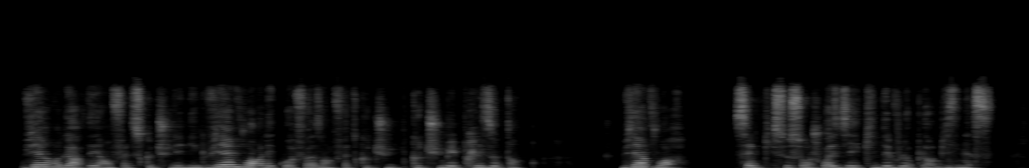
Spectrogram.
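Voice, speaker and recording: An animated, somewhat breathy woman at a fairly high pitch, with ordinary pitch variation and a moderate pace. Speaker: hairdresser and salon business coach, podcast host. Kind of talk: podcast monologue, impassioned rant. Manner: direct, addresses listener as tu. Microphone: new microphone.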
